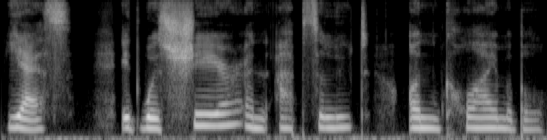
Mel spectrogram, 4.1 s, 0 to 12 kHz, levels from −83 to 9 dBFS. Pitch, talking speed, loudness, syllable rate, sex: 215 Hz, 100 wpm, -18 LUFS, 4.2 syllables/s, female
